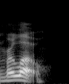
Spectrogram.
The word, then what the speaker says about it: Merlot: It is the philosophical equivalent of pronouncing the T in Merlot. Do not do it.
